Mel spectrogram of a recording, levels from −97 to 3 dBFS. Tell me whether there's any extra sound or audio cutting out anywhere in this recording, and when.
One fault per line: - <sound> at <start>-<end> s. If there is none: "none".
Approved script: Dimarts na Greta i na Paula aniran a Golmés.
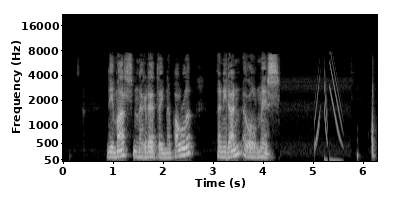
- chirp at 5.0-5.6 s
